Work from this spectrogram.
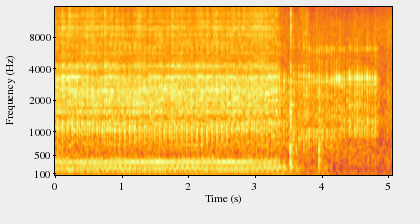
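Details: Broan-Nutone bathroom exhaust fan, model 684-D/2684F-A, rated 2.5 sones: harsh fast clattering rattle from the motor, which has up-and-down shaft play, stopping dead when switched off; worn motor bearing, fixed by replacing the motor.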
